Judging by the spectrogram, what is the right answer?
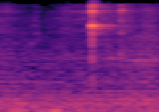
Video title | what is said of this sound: Let’s look at some rare finds from the hunts | this is a dead coin because it sounds dead. Like most of them ring when you know, when you bang them together, they ring. But this one sounds dead.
